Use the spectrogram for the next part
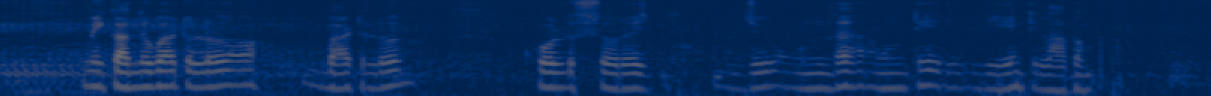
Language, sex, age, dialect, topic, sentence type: Telugu, male, 31-35, Southern, agriculture, question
